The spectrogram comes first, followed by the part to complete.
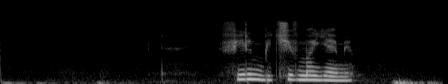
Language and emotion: Russian, neutral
